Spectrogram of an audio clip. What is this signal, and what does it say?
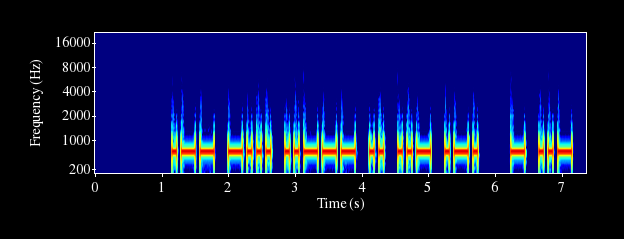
Morse code, heard as a keyed tone, about 17 wpm, 700 Hz. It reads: WB2IUR TU
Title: SOTA QSO Practice 17wpm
